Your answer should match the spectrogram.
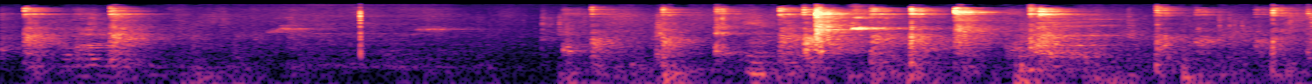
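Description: Table tennis rally: the celluloid ball clicking sharply off the bats and table in quick, uneven succession, with a sparser stretch in the first few seconds and a dense run of hits after about three seconds.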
